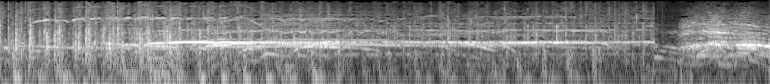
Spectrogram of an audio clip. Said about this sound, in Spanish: Los ciudadanos gritaban consignas contra la minera y pedían la salida del país de la empresa en un ambiente de tensión.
